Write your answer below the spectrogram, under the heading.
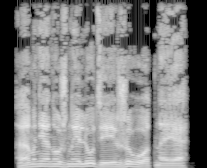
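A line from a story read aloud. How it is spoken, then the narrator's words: Strained wheeze. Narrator (Russian): Прохрипел я через силу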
